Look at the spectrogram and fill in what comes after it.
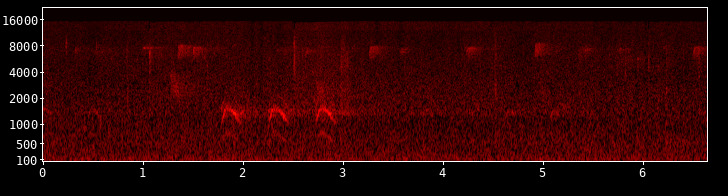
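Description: Near-quiet woodland with a bird calling faintly three times in quick succession about two seconds in, and short high chirps scattered throughout.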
